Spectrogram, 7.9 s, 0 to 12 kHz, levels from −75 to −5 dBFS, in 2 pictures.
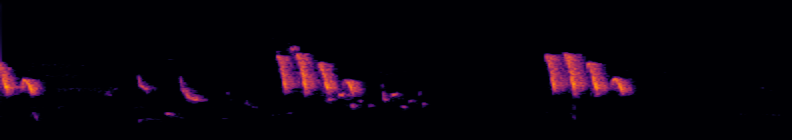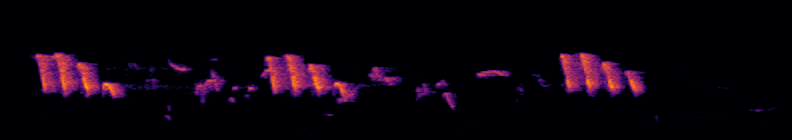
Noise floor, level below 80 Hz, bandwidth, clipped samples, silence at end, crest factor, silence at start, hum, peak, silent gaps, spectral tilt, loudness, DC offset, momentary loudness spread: -76 dBFS; under -90 dBFS; 10.5 kHz; under 0.1%; 0.75 s; 22 dB; 0 s; none; -10 dBFS; none; 12 dB/octave; -27 LUFS; under 0.1%; 19 LU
